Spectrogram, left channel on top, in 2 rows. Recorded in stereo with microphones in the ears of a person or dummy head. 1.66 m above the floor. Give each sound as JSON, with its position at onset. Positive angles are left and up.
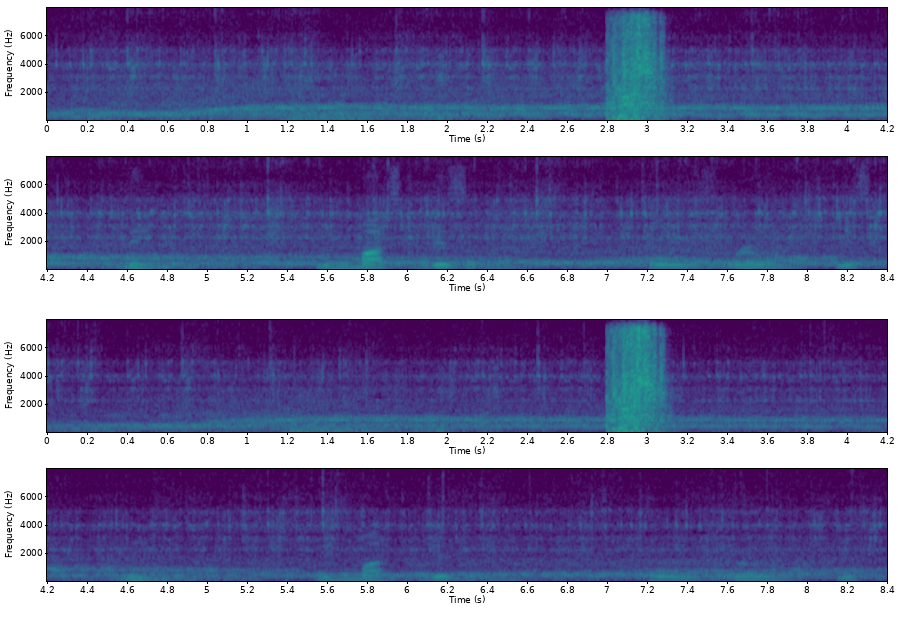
{"t": 2.8, "sound": "tearing paper", "side_deg": -5}
{"t": 4.6, "sound": "a man speaking", "side_deg": 70}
